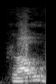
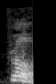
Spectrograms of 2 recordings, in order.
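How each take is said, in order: First: The vowel is pronounced like 'ow' in cow. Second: The vowel is pronounced like 'oh' in go. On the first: The speaker calls it wrong. "ফ্লাউ হয় না" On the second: The speaker calls it right. "ফ্লো হয়"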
